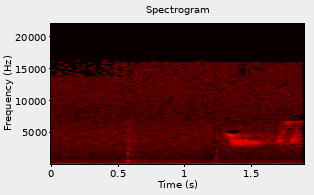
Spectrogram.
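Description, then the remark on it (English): Faint, high calls of a crossbill perched in a pine tree, a short chirp followed by a brief, slightly higher one, over a steady low hum with a couple of soft clicks earlier. “There's another crossbill around. It's perched in the pine tree and looking like it's interested.”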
